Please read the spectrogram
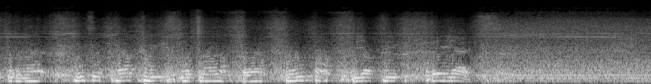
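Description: A man speaking German in quick phrases, over a faint steady hum.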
